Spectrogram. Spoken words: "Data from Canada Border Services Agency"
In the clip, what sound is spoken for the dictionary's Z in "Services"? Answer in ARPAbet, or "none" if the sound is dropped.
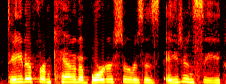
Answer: Z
